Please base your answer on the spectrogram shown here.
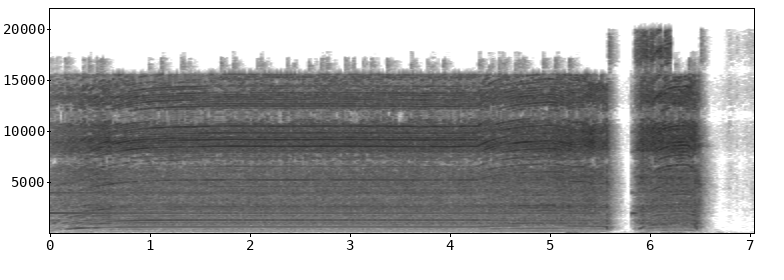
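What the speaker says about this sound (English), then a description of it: "I'm going to take the drill bit. I'm going to put it right on the seam." A power drill whines steadily at high speed for several seconds as the bit bores into the seam of a plastic action figure, pitch dipping briefly, then stops, revs once more and cuts off.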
